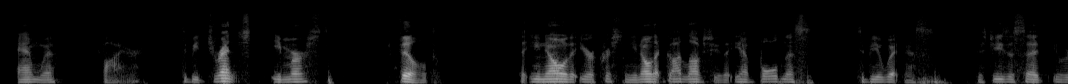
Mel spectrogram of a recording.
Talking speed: 185 wpm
